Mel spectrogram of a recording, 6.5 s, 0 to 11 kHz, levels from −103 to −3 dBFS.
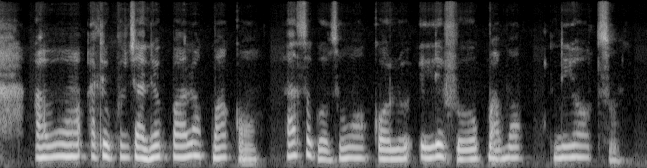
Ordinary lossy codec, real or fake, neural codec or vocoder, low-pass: none; fake; vocoder, 22.05 kHz, 80 mel bands, WaveNeXt; none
